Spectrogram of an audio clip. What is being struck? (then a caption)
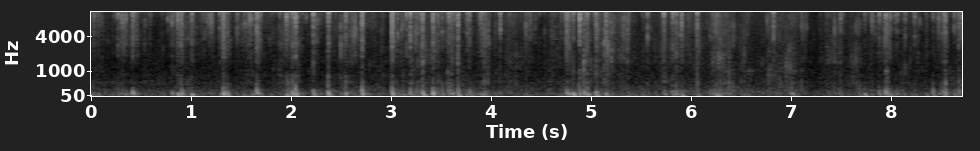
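Fabric handbag covered in sequins and beads. Long nails scratch and tap across a small, soft fabric handbag covered in sequins and beads, held up close to the microphones. The result is a dense run of bright, crinkly scratching and rustling, broken by quick, sharp taps with almost no ring, plus some low thumps from handling.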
